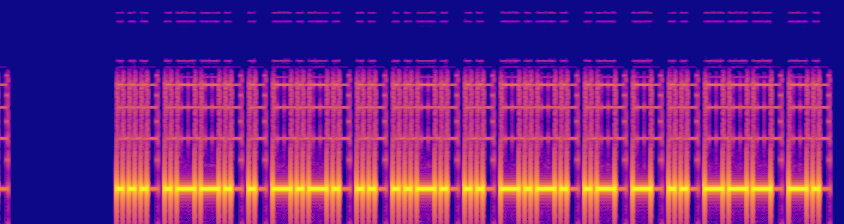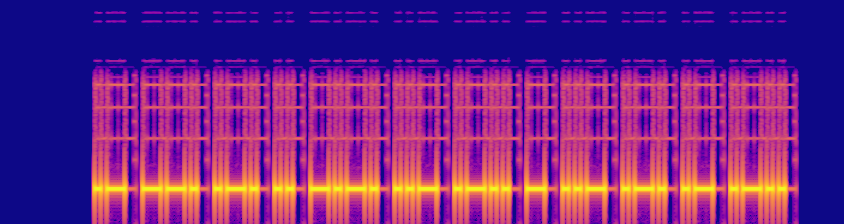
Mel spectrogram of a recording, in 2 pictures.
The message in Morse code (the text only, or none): SPECIFICATION AGRICULTURAL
